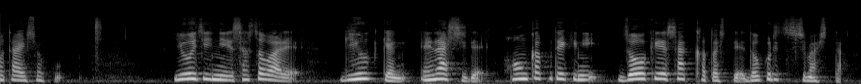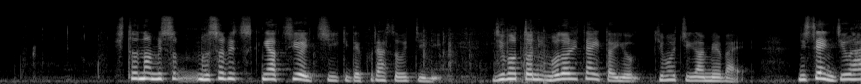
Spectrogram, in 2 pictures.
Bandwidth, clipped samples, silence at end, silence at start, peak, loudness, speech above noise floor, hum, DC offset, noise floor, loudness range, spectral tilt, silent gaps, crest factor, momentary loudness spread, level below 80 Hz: 9.6 kHz; under 0.1%; 0 s; 0 s; -4 dBFS; -22 LUFS; 35 dB; none; under 0.1%; -56 dBFS; 3 LU; -7 dB/octave; none; 18 dB; 12 LU; -62 dBFS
